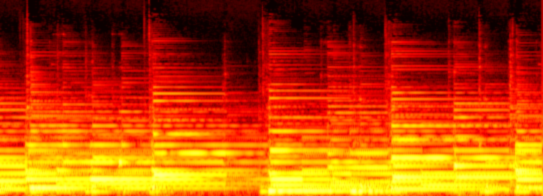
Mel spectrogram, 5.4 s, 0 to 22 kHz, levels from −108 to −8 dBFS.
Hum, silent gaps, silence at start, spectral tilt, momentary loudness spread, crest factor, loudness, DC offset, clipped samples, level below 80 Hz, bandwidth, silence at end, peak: none; none; 0 s; -9 dB/octave; 5 LU; 14 dB; -24 LUFS; under 0.1%; under 0.1%; -54 dBFS; 9.6 kHz; 0 s; -8 dBFS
